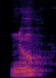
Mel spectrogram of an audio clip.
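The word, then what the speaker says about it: نه: Yek, do, se, chor, panch, shish, haft, hash, nuh, dah. Ofarin. Oh, Nuh ya. Nuh ya Kena.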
